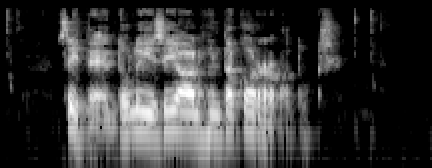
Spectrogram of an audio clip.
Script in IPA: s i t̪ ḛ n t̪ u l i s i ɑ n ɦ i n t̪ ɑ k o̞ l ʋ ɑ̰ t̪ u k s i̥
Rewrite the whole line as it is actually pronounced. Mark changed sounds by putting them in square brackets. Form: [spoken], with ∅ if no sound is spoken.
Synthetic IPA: s i t̪ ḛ n t̪ u l i s i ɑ n ɦ i n t̪ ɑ k o̞ [r] ʋ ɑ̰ t̪ u k s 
